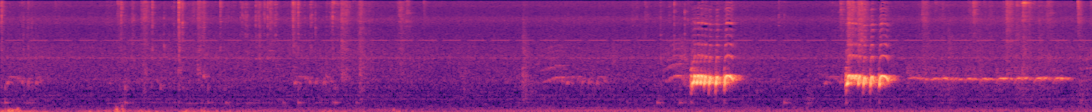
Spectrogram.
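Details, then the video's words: Local zebra dove singing energetically, recorded as a master and lure to stimulate lazy birds. After a quiet stretch, two rolling cooing phrases come two seconds apart, the second followed by a long, soft, steady tone. "BURUNG PERKUTUT LOKAL GACOR SUARA UNTUK MASTERAN DAN PANCINGAN"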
